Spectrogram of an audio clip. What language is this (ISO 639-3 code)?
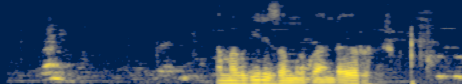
kin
